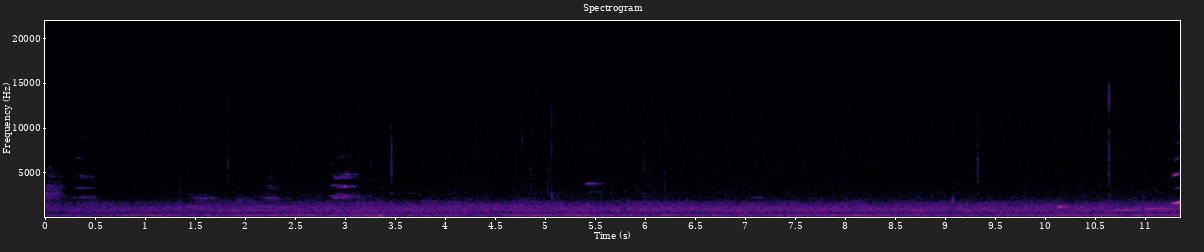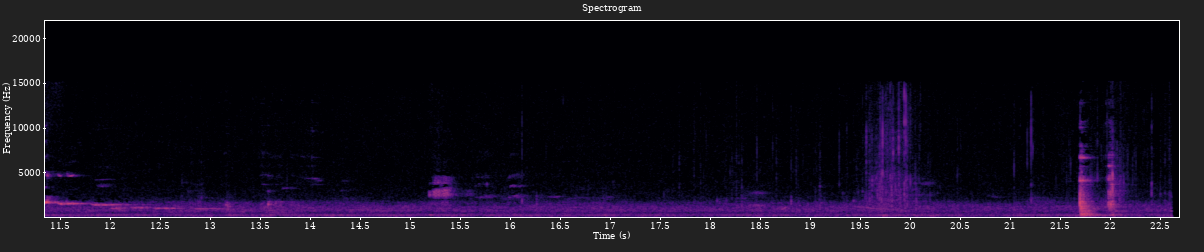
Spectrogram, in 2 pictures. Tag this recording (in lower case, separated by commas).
animal, chirp, wild animals, bird, bird vocalization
